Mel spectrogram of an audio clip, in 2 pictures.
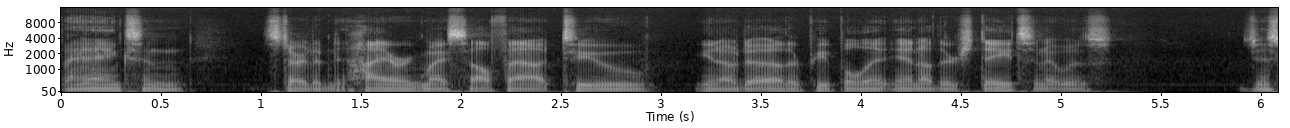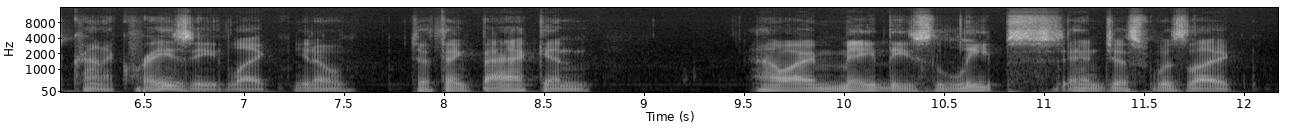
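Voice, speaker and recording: A man with a very deep, low pitch speaks at a moderate pace with ordinary pitch variation. Noticeable background noise is present. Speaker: voice actor. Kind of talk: interview answer.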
